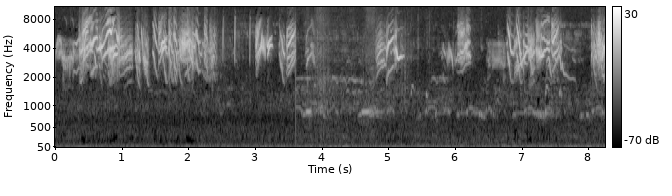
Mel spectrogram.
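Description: Twite giving fast, chattering twitters in bursts of about a second, high and busy, with a quieter, lower-pitched bird calling in the background.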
